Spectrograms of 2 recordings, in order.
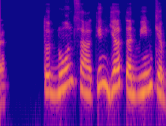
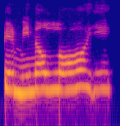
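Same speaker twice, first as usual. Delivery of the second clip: slow, louder chanted मिनल्लाहि with a full lam; recitation; 2 semitones higher, 4 dB louder, slower than usual. Shown as a demonstration. Teacher reciting the next word for students, louder chant. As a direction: intone it as in prayer. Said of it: "जलाला हो रहा है".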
